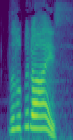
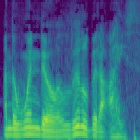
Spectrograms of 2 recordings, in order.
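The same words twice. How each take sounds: First: Higher, stressed repetition of little bit of ice; raised repeat. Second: Much lower and softer; hushed suspense. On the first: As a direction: lift it as the ice grows. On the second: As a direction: drop the voice as tension creeps in. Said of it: "I start to see". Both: Retold or imitated.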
